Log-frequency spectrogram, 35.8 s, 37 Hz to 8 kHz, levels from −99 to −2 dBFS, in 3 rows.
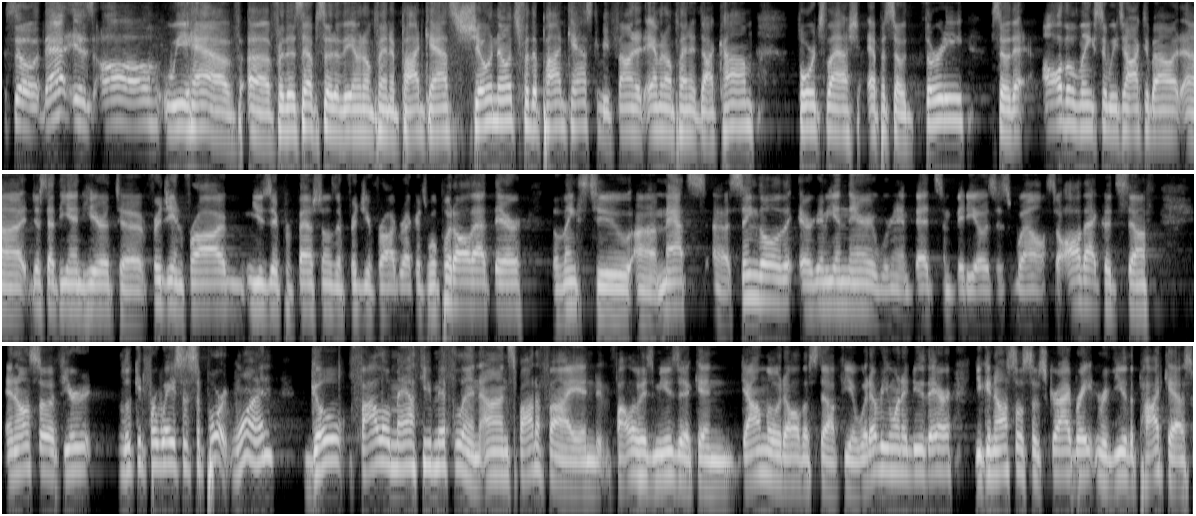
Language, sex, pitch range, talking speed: English, male, 110-145 Hz, 210 wpm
